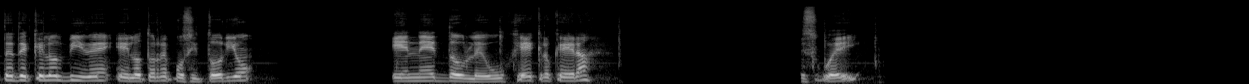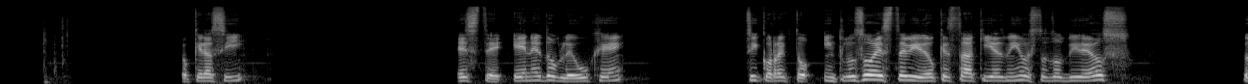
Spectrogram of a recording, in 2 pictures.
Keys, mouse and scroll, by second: 0.2 click, 0.6 click, 1.7 click, 4.2-6.1 typing, 7.6-13.3 typing, 24.8 click.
